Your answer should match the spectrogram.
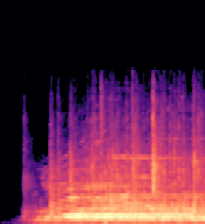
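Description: An audience bursts into loud applause and cheering for themselves, rising quickly after a brief silence and holding steady with shrill whoops and shouts layered over continuous clapping.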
